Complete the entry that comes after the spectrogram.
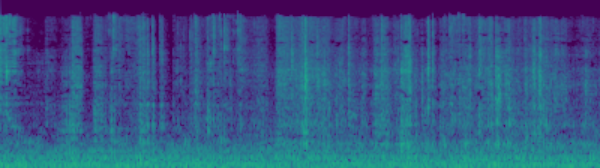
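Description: Close-miked chewing of food, with many small wet clicks and crackles, over a steady low hum.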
